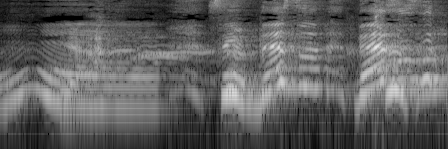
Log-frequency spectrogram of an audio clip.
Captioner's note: laughs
